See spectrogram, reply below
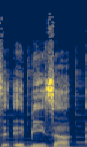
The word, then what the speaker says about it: Ibiza: It's Ibiza. Actually, I read a whole article about the proper pronunciation of this. Island, Jesus Christ, in Spain. And there are arguments about how you pronounce it, but Ibiza is what I've come to.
